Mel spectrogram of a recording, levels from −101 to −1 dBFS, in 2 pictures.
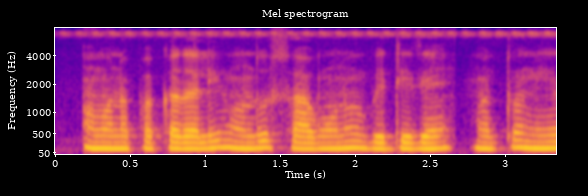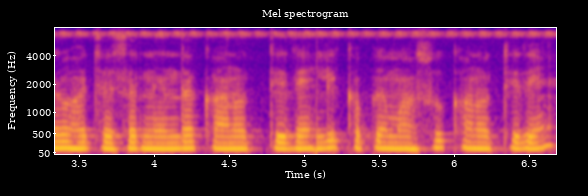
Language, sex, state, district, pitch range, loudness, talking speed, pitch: Kannada, male, Karnataka, Dharwad, 145-155 Hz, -17 LUFS, 115 wpm, 145 Hz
